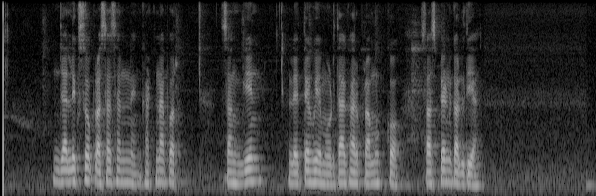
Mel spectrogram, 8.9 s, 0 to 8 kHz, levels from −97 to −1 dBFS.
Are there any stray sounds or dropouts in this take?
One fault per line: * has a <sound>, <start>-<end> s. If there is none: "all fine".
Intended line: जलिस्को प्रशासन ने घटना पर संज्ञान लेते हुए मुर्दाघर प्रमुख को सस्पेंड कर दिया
all fine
